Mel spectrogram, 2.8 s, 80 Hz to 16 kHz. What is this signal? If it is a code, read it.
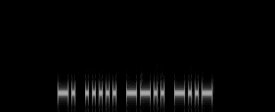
Morse code, heard as a keyed tone, about 36 wpm, 700 Hz. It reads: N5ZX
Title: USA Call Signs - 4 Characters - Repeated 3x - 35wpm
